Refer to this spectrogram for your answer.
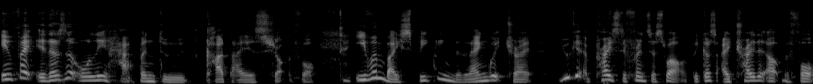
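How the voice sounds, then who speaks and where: With a Singaporean accent, a man talks at a fairly quick pace and high pitch with very wide pitch swings, over a silent background in a very clean recording. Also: dry, close sound with no echo. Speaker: podcast co-host. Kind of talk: casual chat.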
